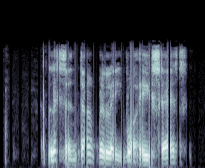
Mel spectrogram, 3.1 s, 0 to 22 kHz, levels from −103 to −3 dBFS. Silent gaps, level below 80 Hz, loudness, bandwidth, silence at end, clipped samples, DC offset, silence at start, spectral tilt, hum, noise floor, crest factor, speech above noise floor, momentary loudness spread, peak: none; -52 dBFS; -15 LUFS; 7.6 kHz; 0.3 s; under 0.1%; under 0.1%; 0.7 s; -3 dB/octave; none; -65 dBFS; 16 dB; 50 dB; 8 LU; -2 dBFS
